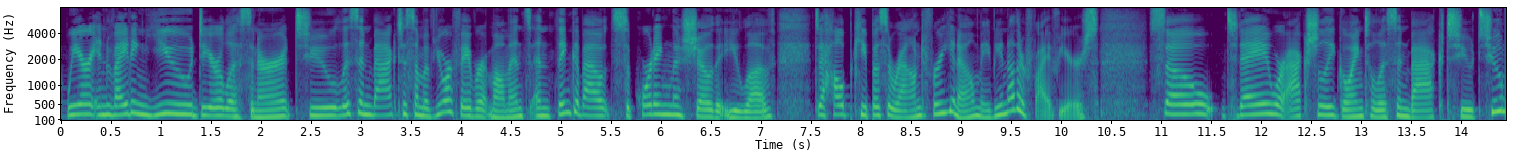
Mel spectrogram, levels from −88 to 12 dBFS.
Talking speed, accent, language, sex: 190 wpm, American, English, female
